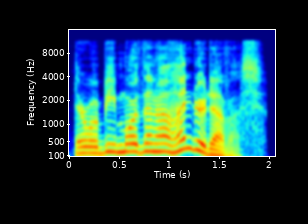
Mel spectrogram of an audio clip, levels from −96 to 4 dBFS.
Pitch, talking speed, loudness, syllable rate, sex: 195 Hz, 260 wpm, -15 LUFS, 6.0 syllables/s, male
